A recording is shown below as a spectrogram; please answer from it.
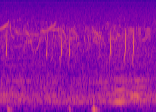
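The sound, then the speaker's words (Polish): Quails calling, several birds giving short, high, whistled notes in quick little clusters, faint over a soft background hiss. “ciągle będą dawać o sobie znać przepiórki i ich tu jest kilka ze swoim charakterystycznym pit-pilit.”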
